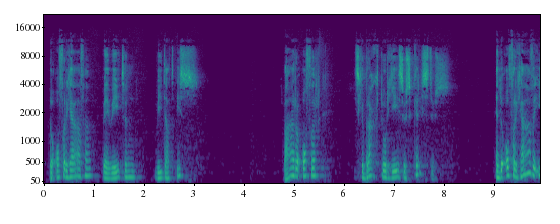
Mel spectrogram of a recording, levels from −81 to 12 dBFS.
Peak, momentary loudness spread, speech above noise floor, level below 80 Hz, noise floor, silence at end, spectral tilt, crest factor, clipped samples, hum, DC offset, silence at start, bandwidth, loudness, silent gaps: -2 dBFS; 12 LU; 48 dB; -64 dBFS; -72 dBFS; 0 s; -3 dB/octave; 22 dB; under 0.1%; none; under 0.1%; 0.1 s; 16 kHz; -22 LUFS; none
